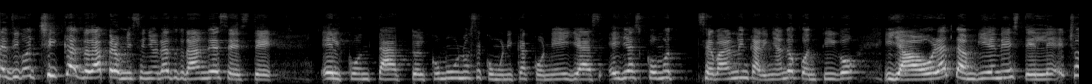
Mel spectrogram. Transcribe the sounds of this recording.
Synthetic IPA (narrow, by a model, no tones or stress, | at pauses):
lezd̪iɣo̞t͡ʃikazbe̞ɾðape̞ɾomisːeɲo̞ɾazɡɾand̪e̞sest̪eː | lko̞nt̪ak̚t̪oelko̞mouno̞se̞ko̞mũnikako̞neʝase̞ʝasko̞mo̞ | se̞βane̞ŋkaɾiɲãnd̪o̞ko̞nt̪iɣo̞iaoɾat̪ambje̞nest̪elet͡ʃo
